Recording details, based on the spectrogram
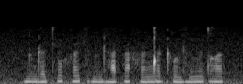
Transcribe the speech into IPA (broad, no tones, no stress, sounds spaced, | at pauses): ɖ ũ ɖ œ cʰ ũ h œ̃ ç œ ɖ ũ ɖʱ a k ã h œ̃ ŋ͡ǃ œ ʈʰ ũ ɖʱ ə̃ ʎ ũ t ʁ ə̃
